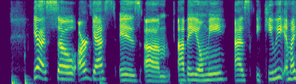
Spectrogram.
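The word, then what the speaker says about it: Abayomi Azikiwe: Yes, so our guest is Abayomi as Ikiwi.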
